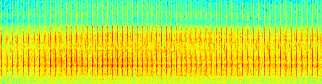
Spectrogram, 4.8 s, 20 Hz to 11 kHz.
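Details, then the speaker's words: Fourth-generation VW Jetta 2.0 losing power badly: choppy idle with steady stumble; pulling one spark plug wire changes nothing, so that cylinder is not working. Misfire, dead cylinder. "Vean, ya lo quité el cable de la bujía y el carro falla exactamente igual, o sea, no está trabajando ese cilindro."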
